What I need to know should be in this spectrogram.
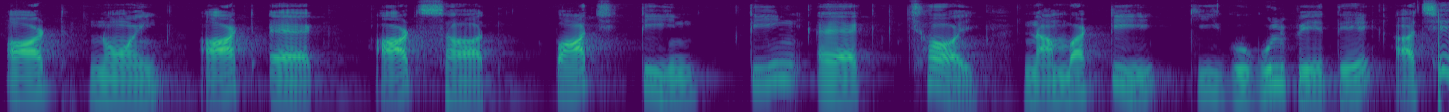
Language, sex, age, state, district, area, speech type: Bengali, male, 30-45, West Bengal, Jhargram, rural, read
